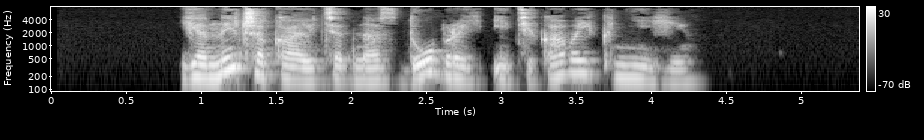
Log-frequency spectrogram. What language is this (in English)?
Belarusian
